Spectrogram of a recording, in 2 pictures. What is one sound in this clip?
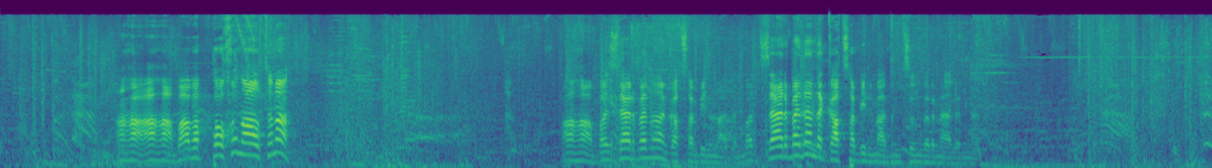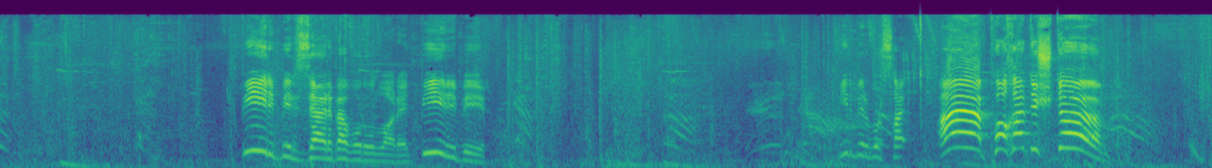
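A beast snarls and shrieks during a fight.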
